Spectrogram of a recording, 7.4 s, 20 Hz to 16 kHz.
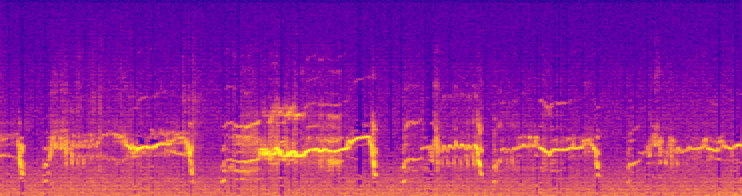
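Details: Young bald eagle in a Kisatchie National Forest nest, filmed by live camera on 6 April 2022, protesting as the adult eats the fish; five high piping whistled phrases, each about a second long, separated by short gaps.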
